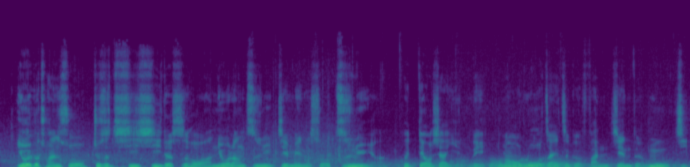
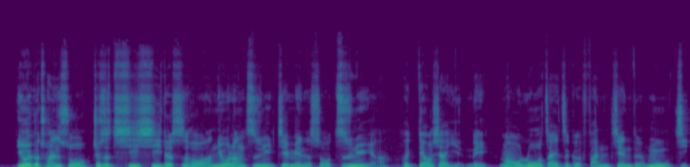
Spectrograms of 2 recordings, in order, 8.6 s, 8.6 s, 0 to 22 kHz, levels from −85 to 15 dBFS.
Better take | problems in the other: second | rain or running water; noticeable; throughout; 10 dB below the speech

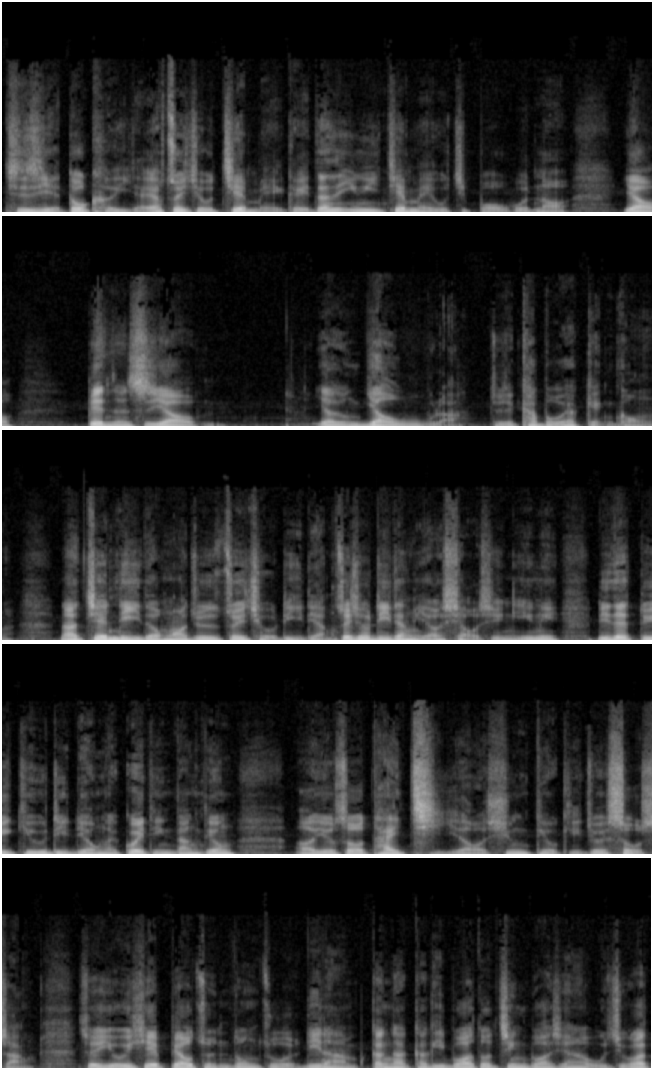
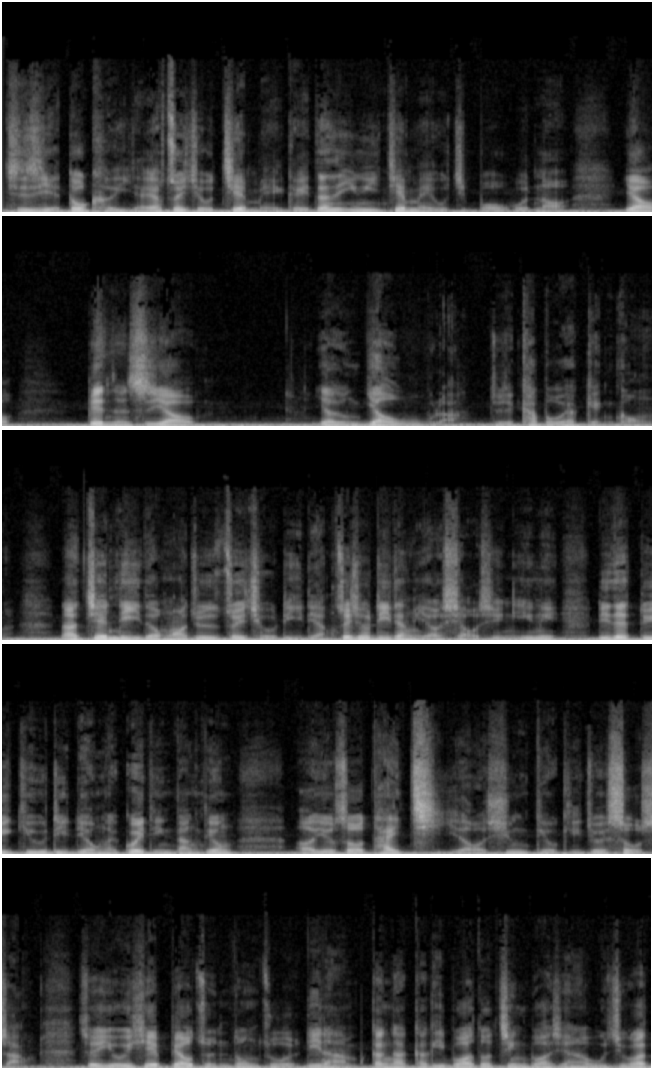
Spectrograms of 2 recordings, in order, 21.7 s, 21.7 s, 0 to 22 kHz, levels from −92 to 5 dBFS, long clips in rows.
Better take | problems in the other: first | low rumble; faint; throughout; 20 dB below the speech

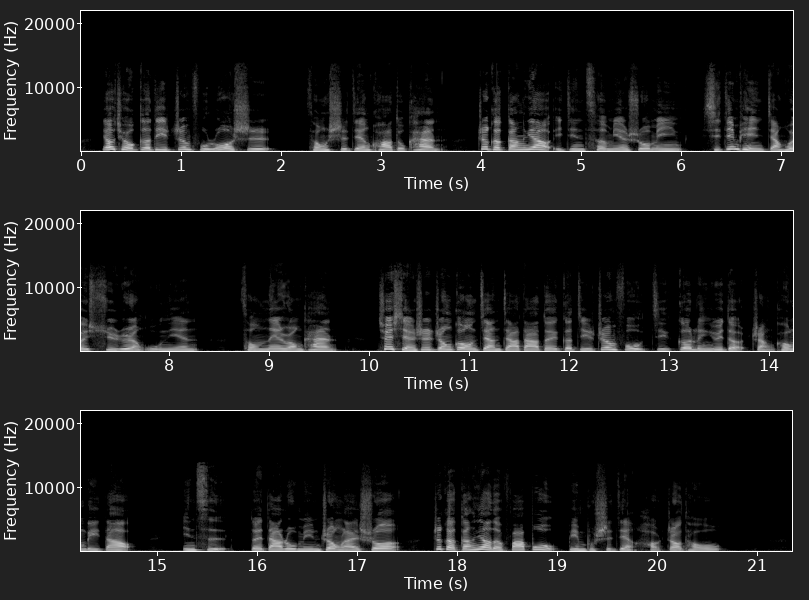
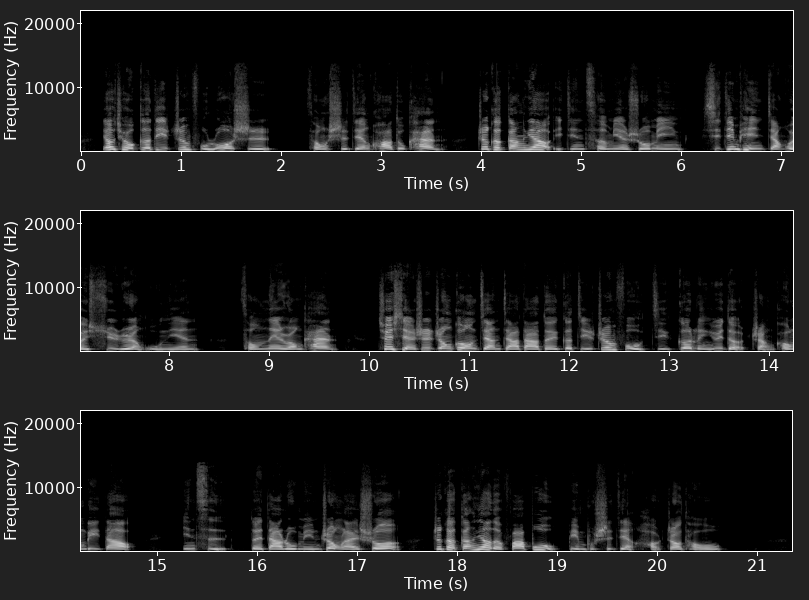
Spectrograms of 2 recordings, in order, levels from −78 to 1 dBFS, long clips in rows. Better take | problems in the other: first | thin; very; fading below 300 Hz

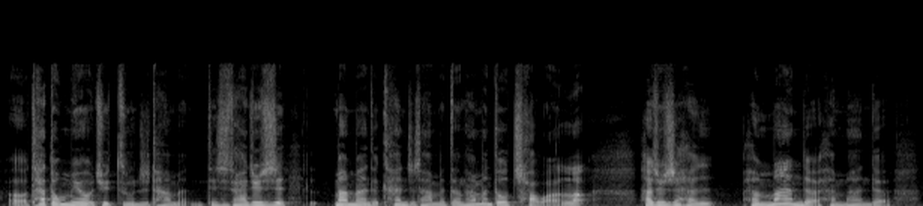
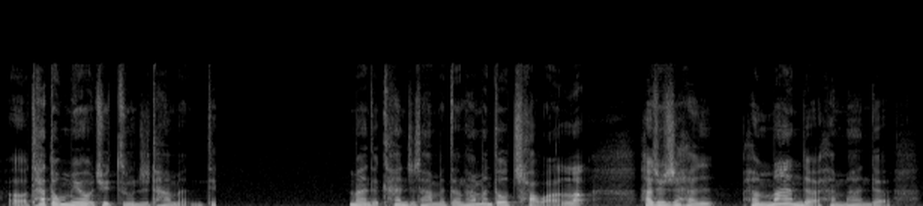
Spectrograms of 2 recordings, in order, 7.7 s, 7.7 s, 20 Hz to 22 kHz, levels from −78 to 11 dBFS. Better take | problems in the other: first | audio cutting out; at 2 s for 1 s

